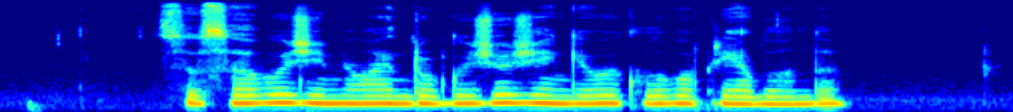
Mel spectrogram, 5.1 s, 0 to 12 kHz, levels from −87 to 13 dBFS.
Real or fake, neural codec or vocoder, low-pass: real; none; 10.8 kHz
